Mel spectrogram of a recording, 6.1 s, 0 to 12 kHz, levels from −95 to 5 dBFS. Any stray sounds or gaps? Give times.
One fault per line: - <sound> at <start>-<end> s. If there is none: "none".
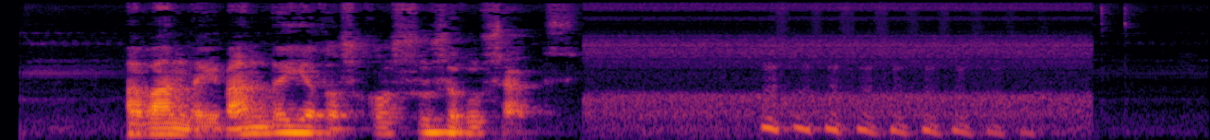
- laugh at 3.8-5.3 s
